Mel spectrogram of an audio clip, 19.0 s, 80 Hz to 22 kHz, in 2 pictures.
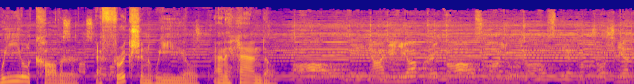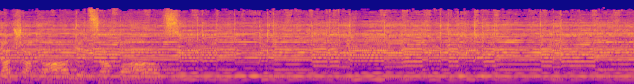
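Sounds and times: man singing: 0:00.0 - 0:12.2
hurdy-gurdy playing: 0:00.0 - 0:19.0.

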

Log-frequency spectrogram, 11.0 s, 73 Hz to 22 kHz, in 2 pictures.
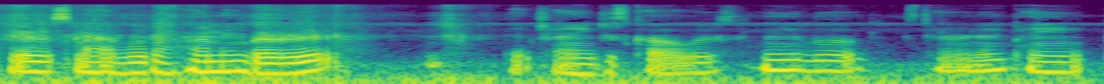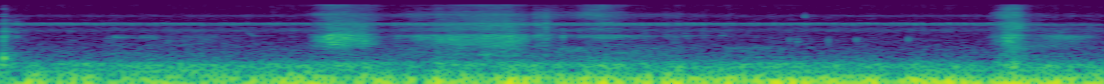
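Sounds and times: low steady rumble: 0:00.0 - 0:11.0
soft short rustle: 0:07.1 - 0:08.8, 0:10.4 - 0:11.0.

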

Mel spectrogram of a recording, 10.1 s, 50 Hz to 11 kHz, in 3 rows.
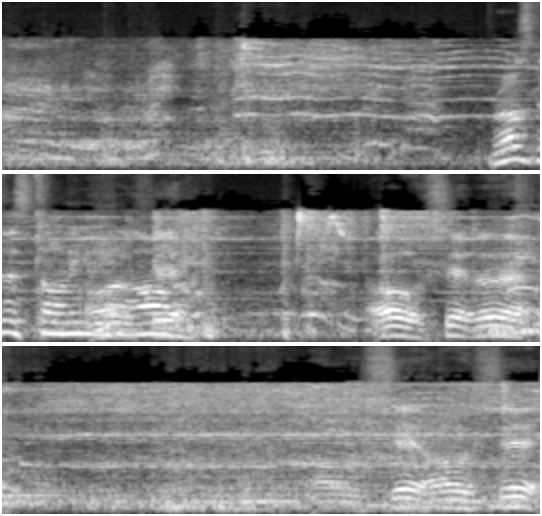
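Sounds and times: cartoon sound effects: 0:04.0 - 0:07.0.

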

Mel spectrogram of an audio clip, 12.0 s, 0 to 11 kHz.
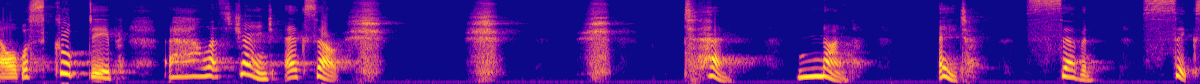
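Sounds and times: woman's sharp breathy exhales: 0:03.5 - 0:04.0, 0:04.7 - 0:06.4.

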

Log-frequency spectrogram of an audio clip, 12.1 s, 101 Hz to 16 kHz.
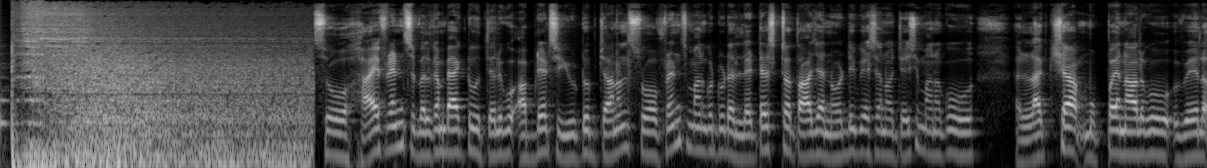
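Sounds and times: explosion rushing noise: 0:00.1 - 0:03.2.

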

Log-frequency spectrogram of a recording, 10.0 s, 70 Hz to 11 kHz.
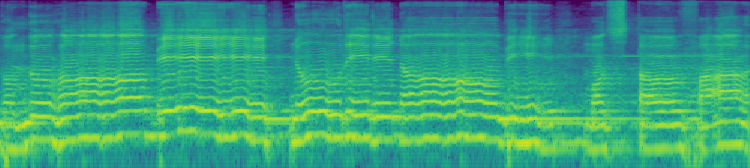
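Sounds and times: man singing into microphone: 0:00.0 - 0:10.0.

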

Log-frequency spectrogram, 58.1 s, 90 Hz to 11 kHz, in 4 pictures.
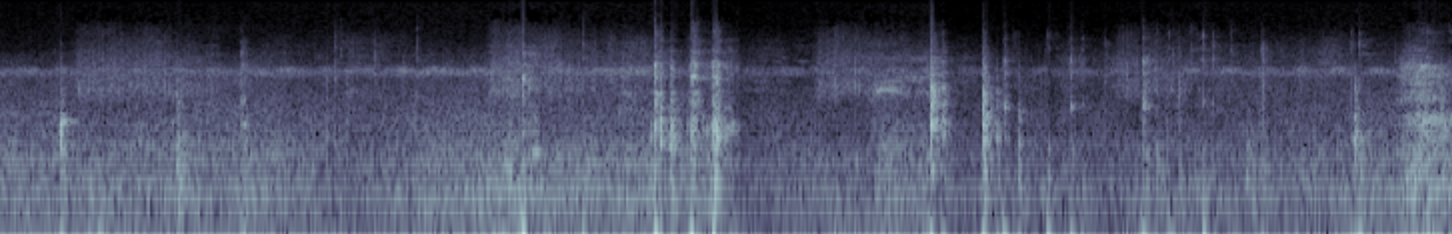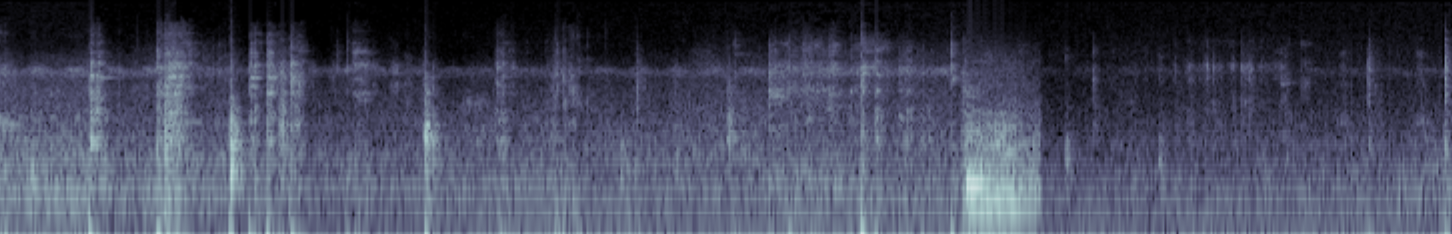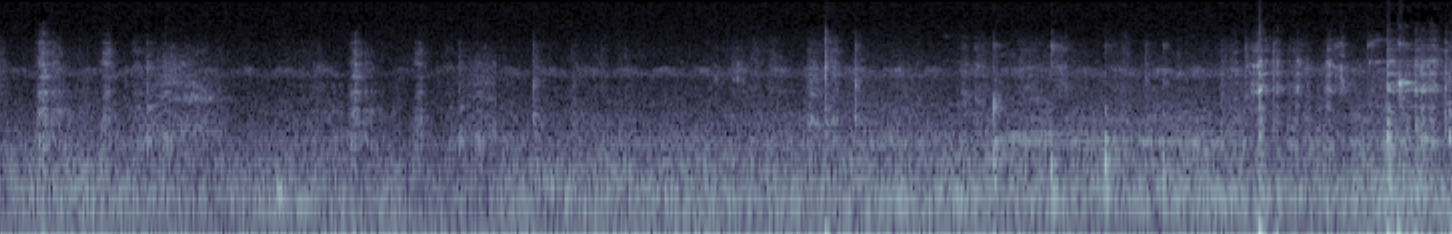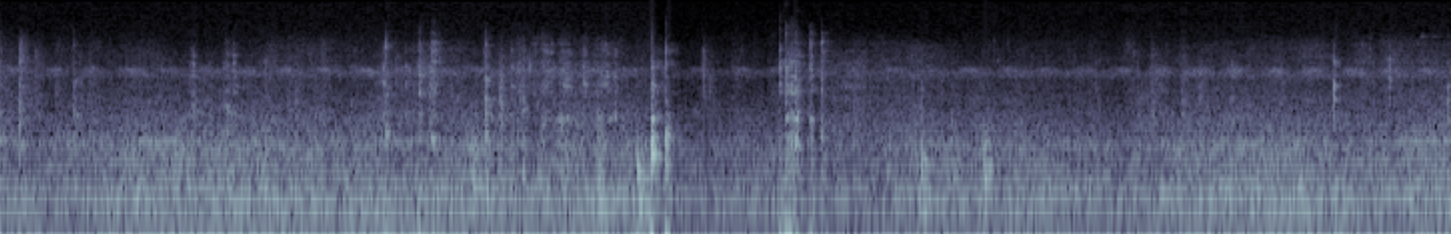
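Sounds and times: cutlery clinking on plates: 0:41.4 - 0:43.9.

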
